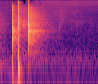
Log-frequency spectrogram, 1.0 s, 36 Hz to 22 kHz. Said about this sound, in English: And then clap sync. 3, 2, 1.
